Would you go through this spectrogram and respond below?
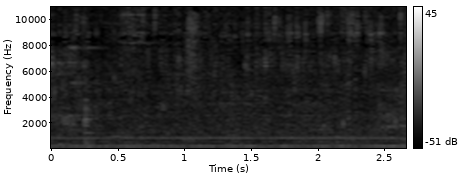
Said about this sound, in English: Now you want to drain it.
